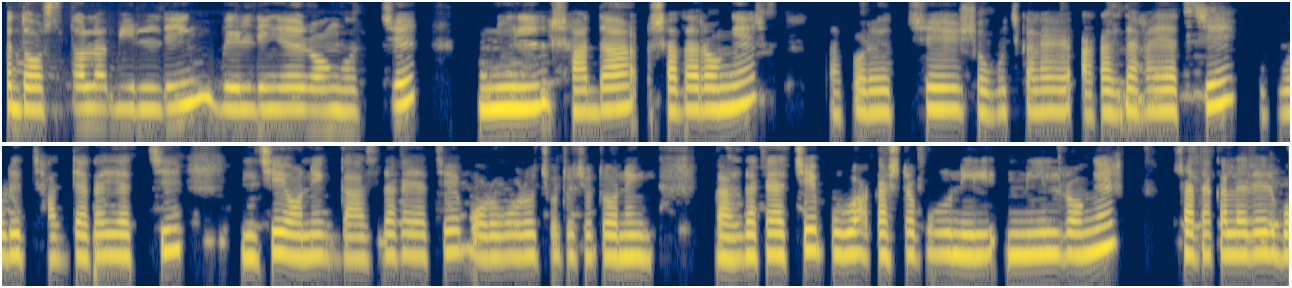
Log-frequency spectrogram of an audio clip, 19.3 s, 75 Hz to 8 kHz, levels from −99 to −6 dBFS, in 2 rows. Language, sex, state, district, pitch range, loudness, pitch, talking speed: Bengali, female, West Bengal, Dakshin Dinajpur, 210-235 Hz, -17 LUFS, 220 Hz, 150 wpm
